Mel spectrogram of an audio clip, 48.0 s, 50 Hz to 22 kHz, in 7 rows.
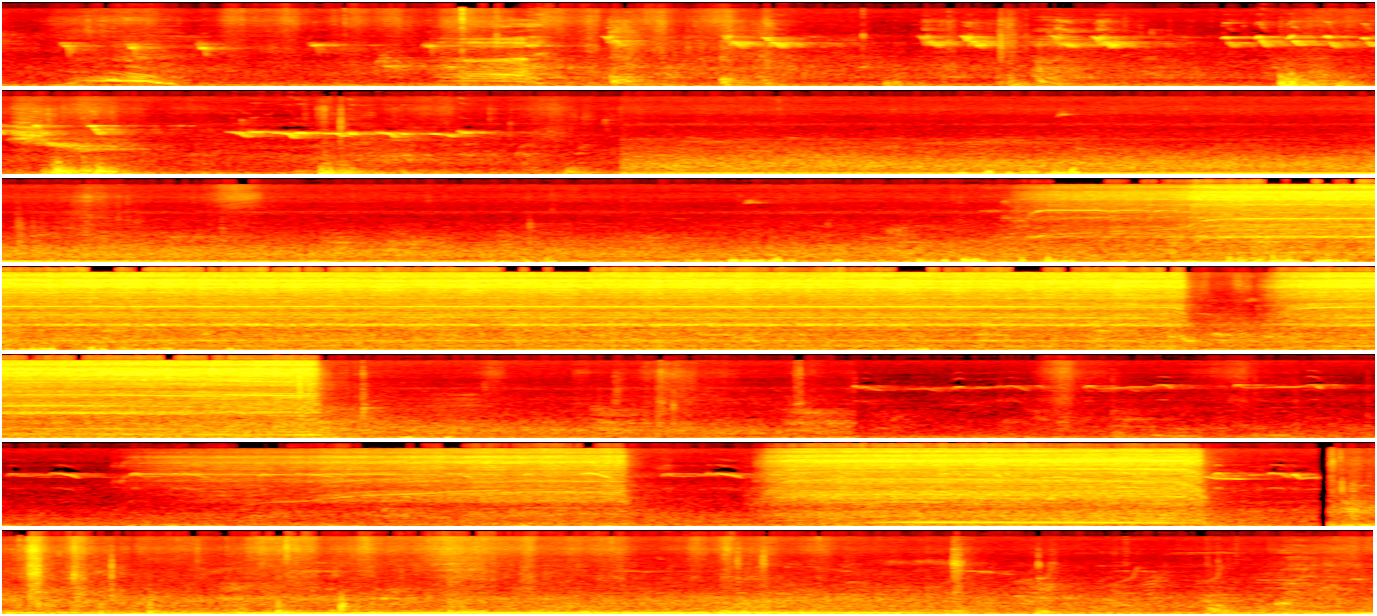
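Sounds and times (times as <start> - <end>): power drill driving screws: 18.8 - 29.3, 35.0 - 37.5, 38.1 - 40.5.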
